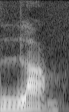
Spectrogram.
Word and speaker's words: Lam: for this root chakra which is called as Lam l a m but you pronounce it as a l l a u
